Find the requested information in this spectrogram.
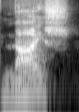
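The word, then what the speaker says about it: gneiss: is a rock like nice the g is silent schist got to be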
